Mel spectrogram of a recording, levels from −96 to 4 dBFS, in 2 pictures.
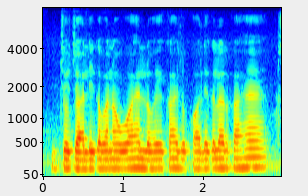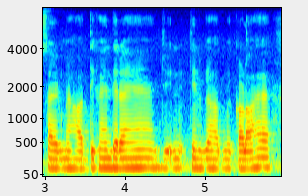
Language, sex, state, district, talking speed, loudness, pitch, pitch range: Hindi, male, Uttar Pradesh, Shamli, 270 wpm, -19 LUFS, 120 Hz, 115-125 Hz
